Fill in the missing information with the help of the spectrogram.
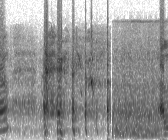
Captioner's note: laughs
